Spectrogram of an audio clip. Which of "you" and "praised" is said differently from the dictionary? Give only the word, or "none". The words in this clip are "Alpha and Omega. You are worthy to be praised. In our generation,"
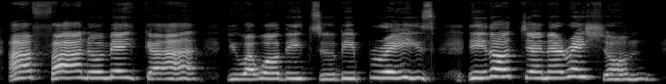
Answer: none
